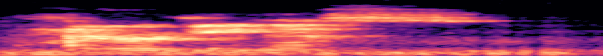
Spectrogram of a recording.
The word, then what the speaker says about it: heterogeneous: So it's pronounced heterogeneous, and it's pronounced Bangladesh.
